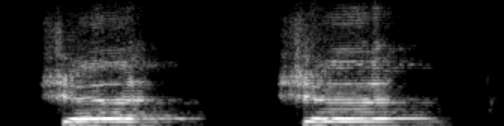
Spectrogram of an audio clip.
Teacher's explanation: حرف الشين أحيانا يخرج من طرف اللسان عند البعض، يقول أش أش من الطرف، والصواب أن الشين من وسط اللسان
